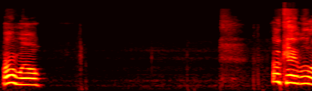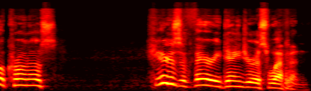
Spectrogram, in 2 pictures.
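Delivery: high, singsong mom voice; mother's voice. Retold or imitated. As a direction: hand over the weapon like a sweet scheming mom. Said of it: "Absolute youngest is like".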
